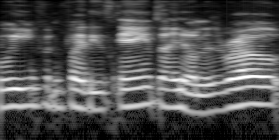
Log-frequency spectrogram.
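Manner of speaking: usual speaking voice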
